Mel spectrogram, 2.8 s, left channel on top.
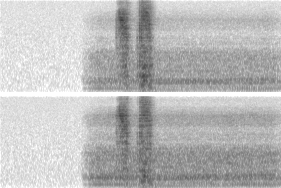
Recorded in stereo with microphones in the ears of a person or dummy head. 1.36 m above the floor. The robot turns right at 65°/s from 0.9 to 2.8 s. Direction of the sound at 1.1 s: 15° left (ahead or behind).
